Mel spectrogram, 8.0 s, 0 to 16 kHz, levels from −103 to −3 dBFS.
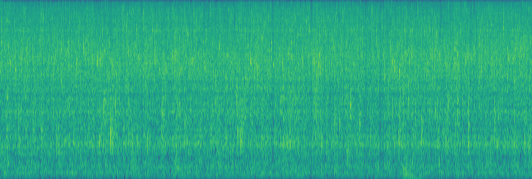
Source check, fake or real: real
